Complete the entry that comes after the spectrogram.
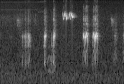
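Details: Great reed warbler singing loud, harsh, chattering notes in pairs and short bursts, with one higher squeaky note between the grating phrases.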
